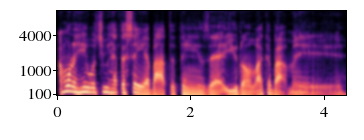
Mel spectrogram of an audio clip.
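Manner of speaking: swooping sing-song voice, me stretched out. Doing an impression of another player's voice: Jalen impression. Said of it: "was that a Jalen impression".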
